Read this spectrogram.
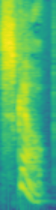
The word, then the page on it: scalp: British English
